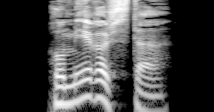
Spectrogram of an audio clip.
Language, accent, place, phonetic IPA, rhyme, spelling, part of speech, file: German, Germany, Berlin, [hoˈmeːʁɪʃstɐ], -eːʁɪʃstɐ, homerischster, adjective, De-homerischster.ogg
- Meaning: inflection of homerisch: 1. strong/mixed nominative masculine singular superlative degree 2. strong genitive/dative feminine singular superlative degree 3. strong genitive plural superlative degree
